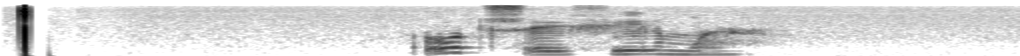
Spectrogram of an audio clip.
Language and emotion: Russian, sad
